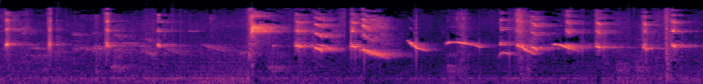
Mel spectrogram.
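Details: Trinca-ferro (green-winged saltator) song used to get a cold bird singing: sparse whistles at first, then a lively burst of rich slurred notes, partly overlapping, and a steady low hum underneath.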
